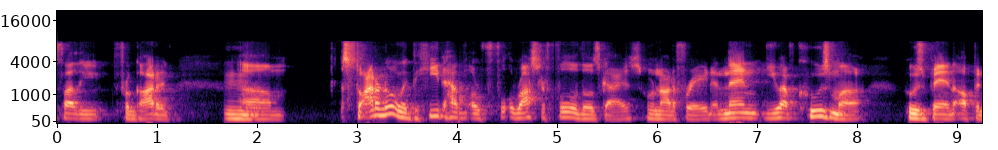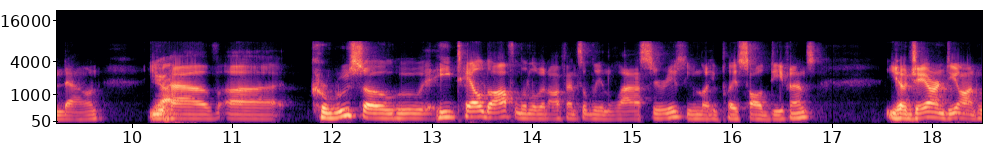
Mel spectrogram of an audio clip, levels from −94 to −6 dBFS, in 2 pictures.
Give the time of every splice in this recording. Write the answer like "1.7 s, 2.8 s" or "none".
none

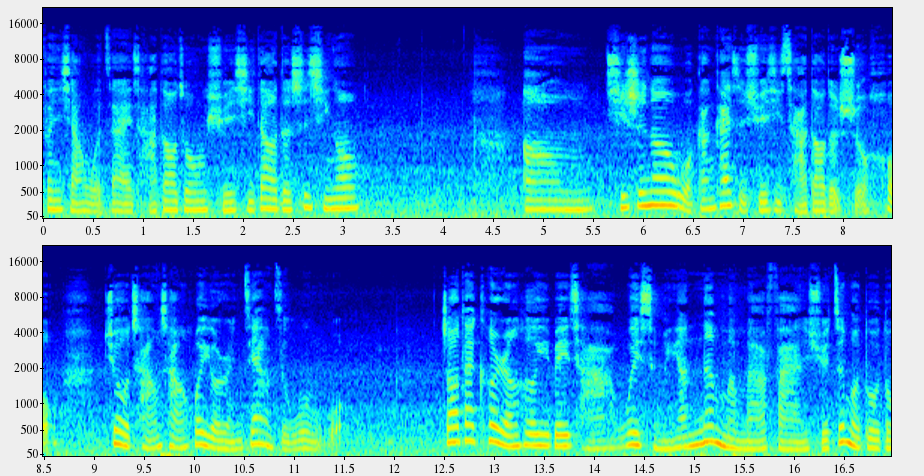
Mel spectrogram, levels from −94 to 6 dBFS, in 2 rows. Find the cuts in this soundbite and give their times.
none

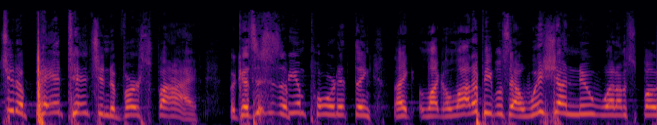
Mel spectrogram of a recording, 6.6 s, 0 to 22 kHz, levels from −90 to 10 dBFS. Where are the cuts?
2.9 s

